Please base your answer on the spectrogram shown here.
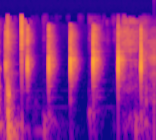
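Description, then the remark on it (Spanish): A handful of sharp, separate hand claps at a slow, uneven pace, moderately loud, with brief silences between them and no voices. “Hostia, tenemos aplausos, tío.”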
